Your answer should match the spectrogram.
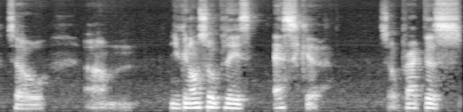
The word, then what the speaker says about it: est-ce que: So you can also place est-ce que. So practice pronouncing that with me. Est-ce que.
